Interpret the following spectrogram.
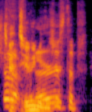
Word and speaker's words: Tatooine: One, you spelled it wrong, and then you said it exactly how it's spelled, which means you also pronounced it wrong. So it's Tatooine.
